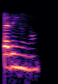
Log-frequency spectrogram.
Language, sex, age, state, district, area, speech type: Tamil, female, 30-45, Tamil Nadu, Tirupattur, rural, conversation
